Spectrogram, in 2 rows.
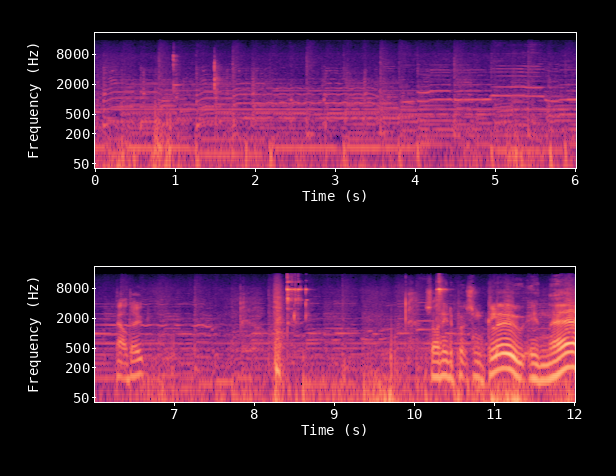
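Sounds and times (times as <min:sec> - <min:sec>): soft background music: 0:00.0 - 0:12.0
sharp metallic clink: 0:08.3 - 0:08.8, 0:10.2 - 0:10.6.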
